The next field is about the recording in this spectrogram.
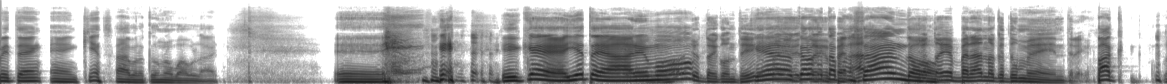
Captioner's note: speaking Spanish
